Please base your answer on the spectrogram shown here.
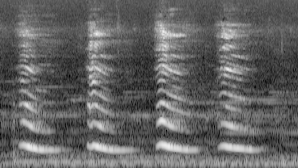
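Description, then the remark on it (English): Someone vocally imitates a hurt puppy's whimpering: four high, drawn-out whines, each sliding downward in pitch, repeated at a steady pace over a low background hum. “like it's a little puppy or something, like someone's beating a little puppy or whatever. Or there's like a you know a hurt dog somewhere”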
